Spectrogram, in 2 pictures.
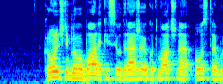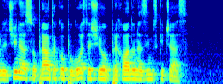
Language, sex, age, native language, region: Slovenian, male, 30-49, Slovenian, Gorenjska region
